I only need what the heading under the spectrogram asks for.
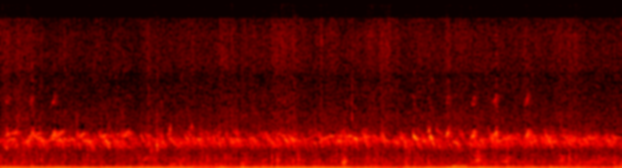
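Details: A huge crowd of baby ducks at feeding time: steady, shrill massed peeping, countless overlapping chirps forming one shimmering band, with a deep droning hum underneath throughout.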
